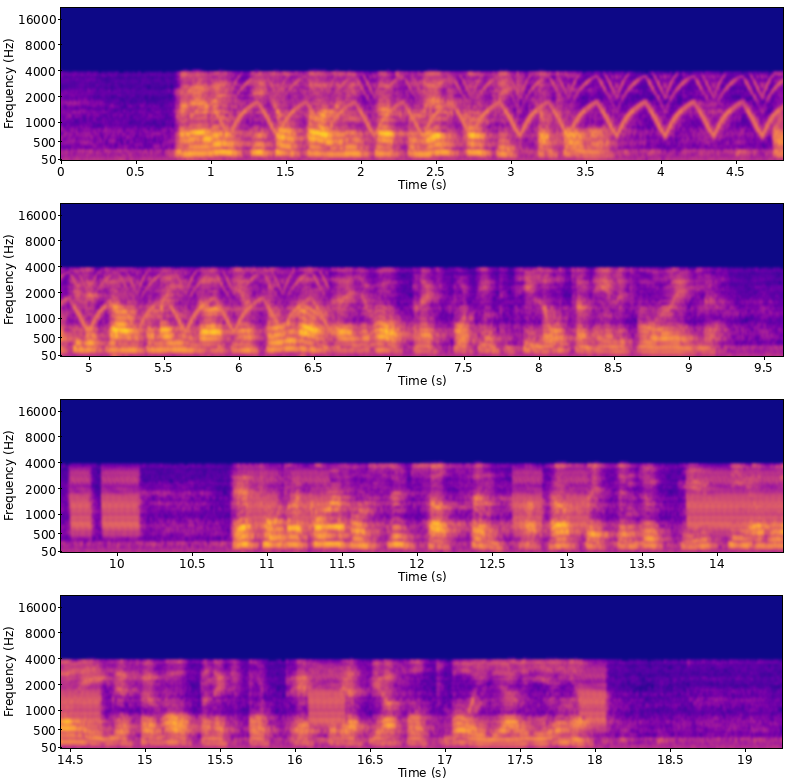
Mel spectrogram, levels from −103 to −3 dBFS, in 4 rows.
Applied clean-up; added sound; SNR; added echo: none; Motor vehicle (road) / Siren; 17 dB; reverberation time 0.2 s.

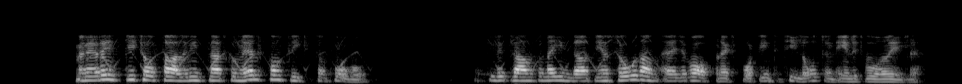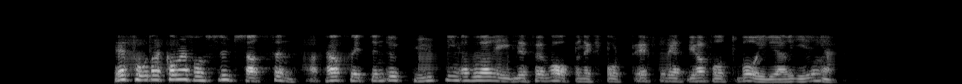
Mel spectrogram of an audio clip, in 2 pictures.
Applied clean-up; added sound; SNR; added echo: neural mask model DeepFilterNet 3.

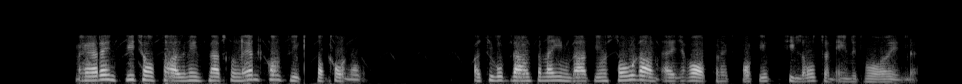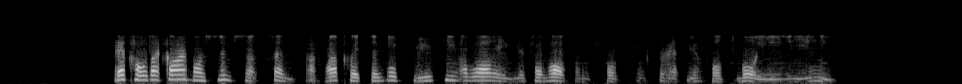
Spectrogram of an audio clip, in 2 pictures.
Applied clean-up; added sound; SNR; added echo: neural separator model SepFormer WHAMR!.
